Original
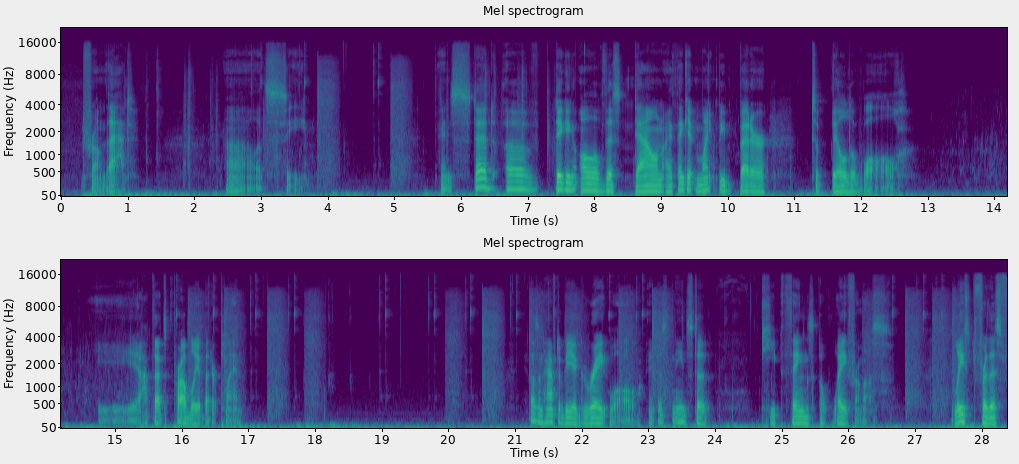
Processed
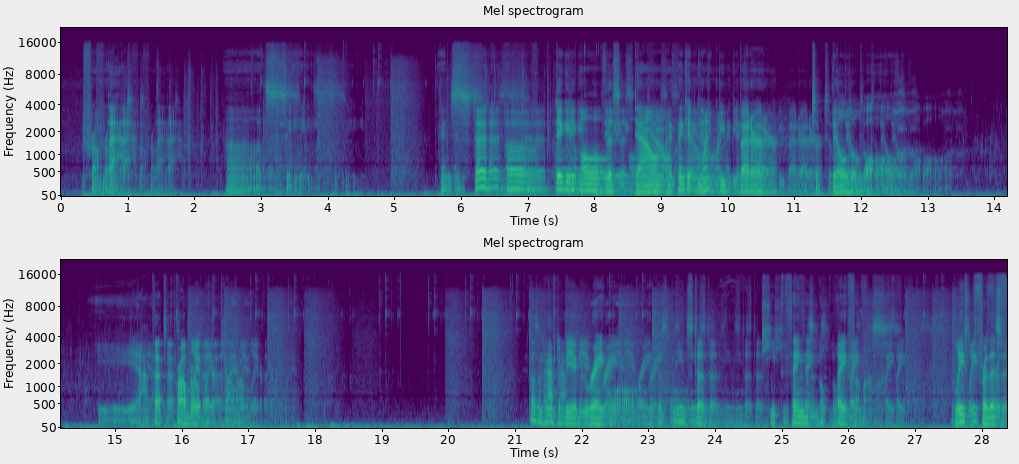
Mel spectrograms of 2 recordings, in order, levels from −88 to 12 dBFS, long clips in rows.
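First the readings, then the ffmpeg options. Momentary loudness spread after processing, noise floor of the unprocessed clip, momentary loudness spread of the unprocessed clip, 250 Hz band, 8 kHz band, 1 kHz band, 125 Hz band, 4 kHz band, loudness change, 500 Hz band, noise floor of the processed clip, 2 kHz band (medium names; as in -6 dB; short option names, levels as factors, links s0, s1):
21 LU, -50 dBFS, 22 LU, +0.5 dB, +0.5 dB, -0.5 dB, +0.5 dB, +0.5 dB, 0.0 dB, +0.5 dB, -48 dBFS, +0.5 dB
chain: -filter_complex "[0:a]asuperstop=centerf=710:order=4:qfactor=5.4,asplit=2[s0][s1];[s1]aecho=0:1:187|209|714|881:0.299|0.168|0.15|0.141[s2];[s0][s2]amix=inputs=2:normalize=0"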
